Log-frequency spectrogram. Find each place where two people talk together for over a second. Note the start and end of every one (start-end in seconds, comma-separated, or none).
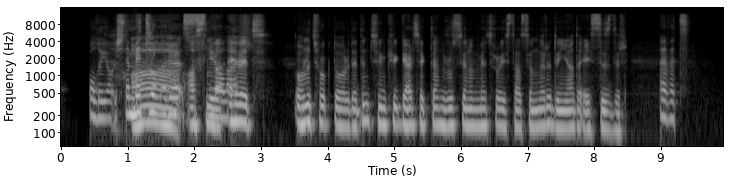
1.0-2.9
